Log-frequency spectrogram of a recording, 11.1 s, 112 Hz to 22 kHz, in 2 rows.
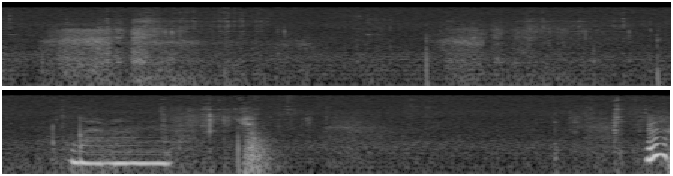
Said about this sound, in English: So I'm just going to put about 18 scoops of bath salt into this bowl that I have here that I've dedicated to my bath salts, because it's got a little bit of a chip in it and it's just not fit for eating out of.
